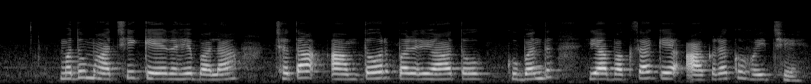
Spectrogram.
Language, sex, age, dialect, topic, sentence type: Maithili, female, 18-24, Eastern / Thethi, agriculture, statement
